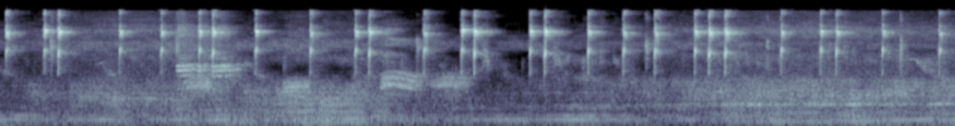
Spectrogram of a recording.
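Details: Squirrel giving loud calls: sharp, high chips repeated about three times a second in a steady series, with a few softer lower chirps between them.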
